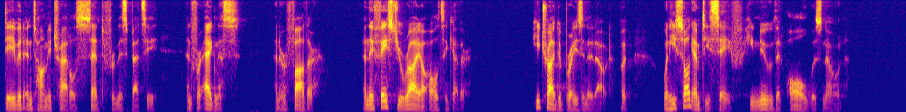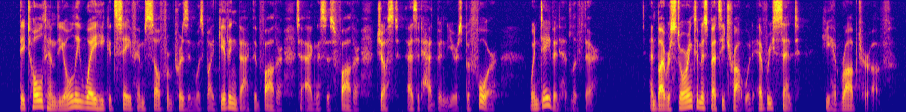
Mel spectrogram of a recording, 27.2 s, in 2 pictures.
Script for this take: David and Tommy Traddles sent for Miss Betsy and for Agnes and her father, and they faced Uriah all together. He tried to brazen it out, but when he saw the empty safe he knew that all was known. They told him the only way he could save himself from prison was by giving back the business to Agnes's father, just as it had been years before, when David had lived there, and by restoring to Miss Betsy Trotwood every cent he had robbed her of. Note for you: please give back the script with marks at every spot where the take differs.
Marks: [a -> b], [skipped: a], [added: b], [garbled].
David and Tommy Traddles sent for Miss Betsy and for Agnes and her father, and they faced Uriah all together. He tried to brazen it out, but when he saw [skipped: the] empty safe he knew that all was known. They told him the only way he could save himself from prison was by giving back the [business -> father] to Agnes's father, just as it had been years before, when David had lived there, and by restoring to Miss Betsy Trotwood every cent he had robbed her of.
